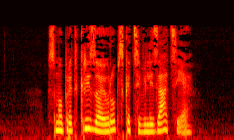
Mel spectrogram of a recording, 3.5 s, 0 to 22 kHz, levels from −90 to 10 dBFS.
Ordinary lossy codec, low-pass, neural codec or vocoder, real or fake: MP3, 48 kbps; 19.8 kHz; vocoder, 44.1 kHz, 128 mel bands, Pupu-Vocoder; fake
